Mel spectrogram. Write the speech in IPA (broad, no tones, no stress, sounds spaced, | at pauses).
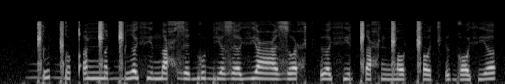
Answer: ɡ͡ǁ ɨ ɡ͡ǁ u qʼ ɛ ŋ͡ǁ ɐ ɡ͡ǁ i ɐ̯ fʲ ɔ n a ħ z e ɡ u bʲ e ɐ̯ z ɛ ɐ̯ vʲ ɨ ʕ ɛ z o ħ t͡ʃʼ ɨ ɐ̯ fʲ ɐ ǁ ɛ ħ ŋ͡ǁ ɔ ǁ ɔ t͡ʃʼ ɨ ɡ ɔ fʲ e ɐ̯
